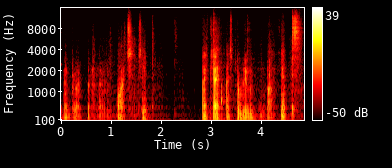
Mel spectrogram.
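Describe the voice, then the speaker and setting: A man talking through a live demonstration as a painting instructor, informal and unhurried, muttering his thoughts to himself as he works. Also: rumbling low, expressive, slight background noise. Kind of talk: TV painting instructor style, musing aloud while demonstrating.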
